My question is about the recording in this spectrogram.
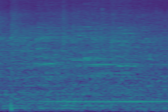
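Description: Shopping cart rolling along a supermarket floor: steady noise with a low hum underneath, and a single click shortly in.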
